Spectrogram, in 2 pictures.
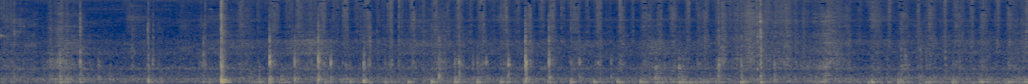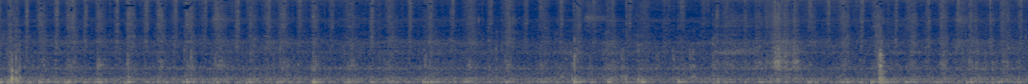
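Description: Hand screwdriver turning case screws into a plastic timing-light housing: many small irregular clicks and scraping sounds, over a low steady hum.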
